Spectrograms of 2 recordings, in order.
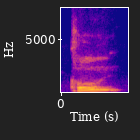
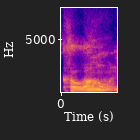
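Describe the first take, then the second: First: The name is said with a German pronunciation. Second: The name is said with an English pronunciation. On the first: "in German they pronounce it like Cologne" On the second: "pronounced Cologne in English"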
